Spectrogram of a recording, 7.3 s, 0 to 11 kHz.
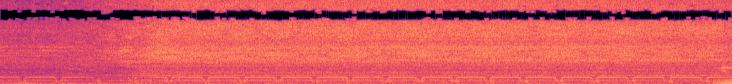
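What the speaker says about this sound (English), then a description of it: "you don't really hear any noise other than the belts and the motors moving" Voron 0.1 3D printer printing an outer shell at high speed, its belts and stepper motors giving a steady whirring drone with a repeating tonal pattern under a constant fan hiss, close and continuous with no talking.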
